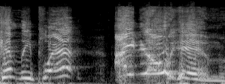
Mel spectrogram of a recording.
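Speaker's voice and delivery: big, animated, very high, swooping, loud yell. Streamer answering a viewer's request for a Buddy the Elf voice: Buddy the Elf imitated yell. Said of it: "I just yelled".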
